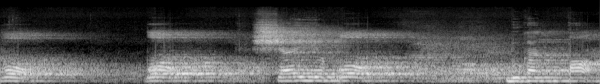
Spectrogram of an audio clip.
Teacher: Itu masih huruf ta. Khas huruf to ini suara o-nya tebal. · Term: isti'la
